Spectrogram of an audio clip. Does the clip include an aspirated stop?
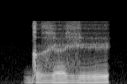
no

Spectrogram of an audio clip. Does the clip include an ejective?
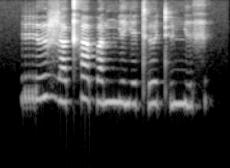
yes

